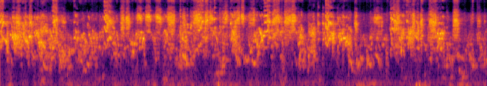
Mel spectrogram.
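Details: Budgies of a breeding pair chirping in uneven bursts of scratchy, high twittering and warbled chatter, with short gaps between phrases and a few faint low knocks.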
